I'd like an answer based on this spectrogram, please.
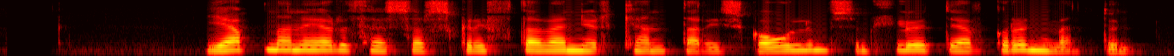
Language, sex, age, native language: Icelandic, female, 40-49, Icelandic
